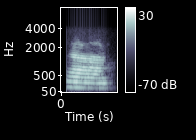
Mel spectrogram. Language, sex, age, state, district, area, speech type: Odia, male, 45-60, Odisha, Nuapada, urban, conversation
